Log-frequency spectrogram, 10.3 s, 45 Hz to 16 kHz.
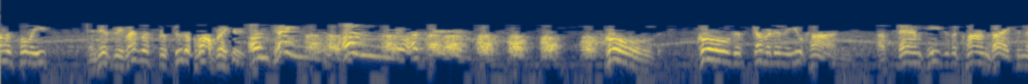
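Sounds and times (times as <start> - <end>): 
speech: 0.0 - 4.7, 7.4 - 10.2
sled lead dog howling and barking: 2.5 - 6.2.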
